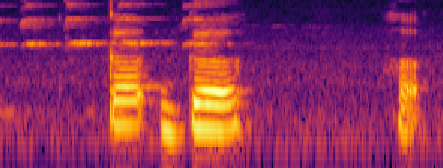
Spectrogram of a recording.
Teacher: back of the tongue touches the soft palate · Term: velar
